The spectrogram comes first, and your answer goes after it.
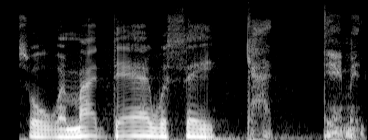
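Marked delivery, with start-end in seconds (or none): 1.8-2.7 very soft, quiet, hushed, under-the-breath swearing. Retelling how an angry father cursed: imitating a soft, quiet curse. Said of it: "really softly and quietly".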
